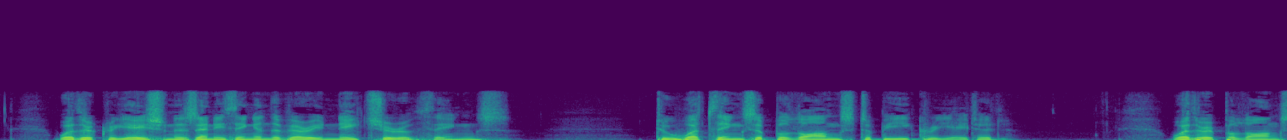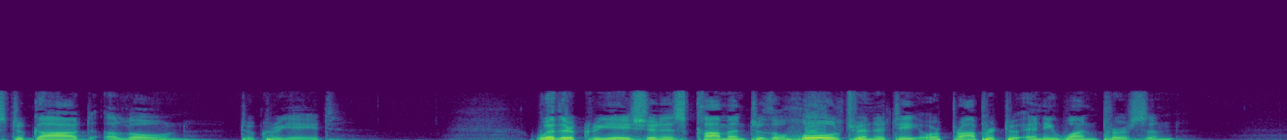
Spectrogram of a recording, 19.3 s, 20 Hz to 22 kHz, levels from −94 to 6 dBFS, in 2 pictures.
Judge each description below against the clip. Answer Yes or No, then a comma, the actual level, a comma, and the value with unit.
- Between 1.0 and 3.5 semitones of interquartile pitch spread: Yes, average, 2.9 semitones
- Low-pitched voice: Yes, low, 130 Hz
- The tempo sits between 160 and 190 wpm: No, slow, 135 wpm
